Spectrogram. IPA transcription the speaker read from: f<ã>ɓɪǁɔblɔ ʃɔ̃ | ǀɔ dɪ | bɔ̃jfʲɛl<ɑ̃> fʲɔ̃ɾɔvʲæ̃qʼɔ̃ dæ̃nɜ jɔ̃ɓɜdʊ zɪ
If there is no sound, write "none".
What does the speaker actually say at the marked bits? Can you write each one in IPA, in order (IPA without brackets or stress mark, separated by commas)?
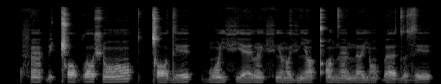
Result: æ̃, ə̃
